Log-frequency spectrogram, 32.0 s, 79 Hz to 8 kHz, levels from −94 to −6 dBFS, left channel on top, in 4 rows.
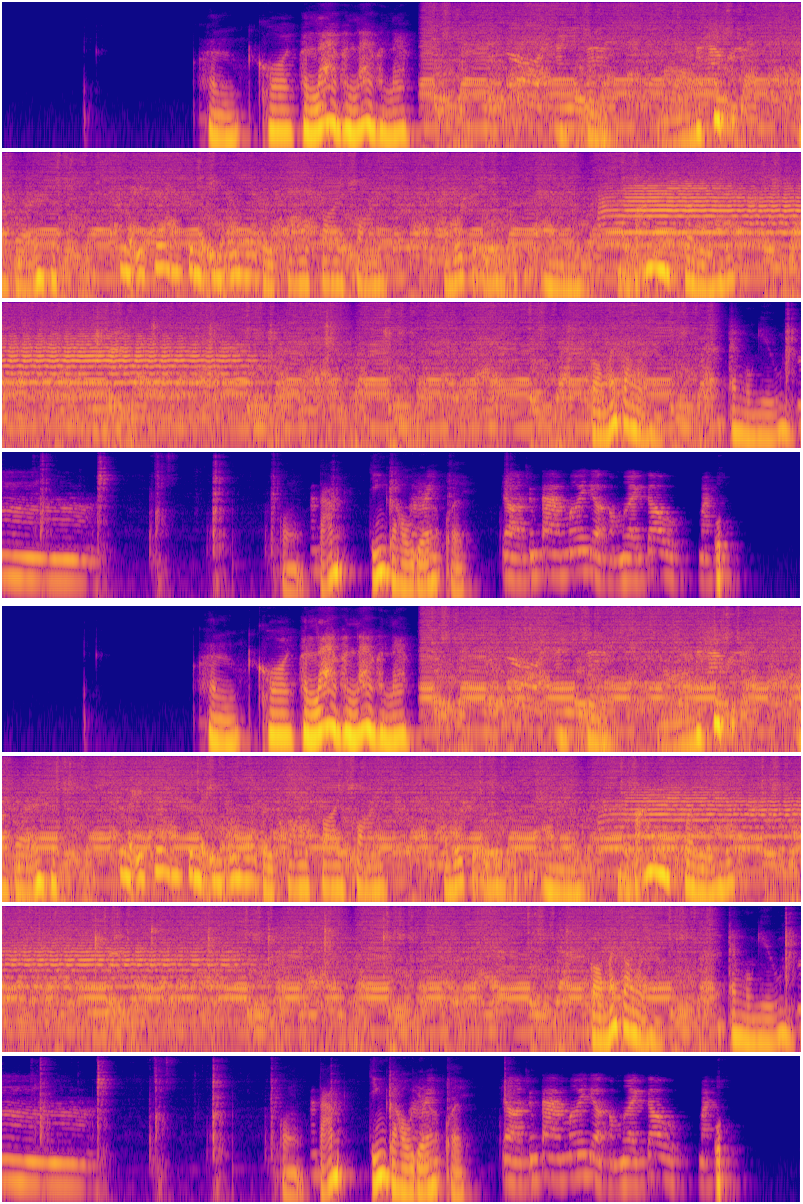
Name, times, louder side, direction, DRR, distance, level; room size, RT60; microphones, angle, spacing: voice 1, 2.0-4.1 5.5-6.1 6.5-7.2 7.9-8.9 9.1-11.8 12.4-13.8 14.1-15.3 21.9-22.6 23.1-23.9 26.7-27.3 27.6-28.6 31.1-31.2, right 2 dB, 20° right, 0.4 m, -23 dB
sound 1, 4.2-23.1, right 1 dB, 40° right, 4.6 m, -29 dB
voice 2, 4.8-6.2 6.9-7.5 12.6-13.4 14.3-14.8 16.8-17.4 23.9-25.0 27.0-27.2 28.0-28.4 29.0-31.2, equal, 5° right, 1.9 m, -34 dB
Trumpet, 13.9-19.2, left 4 dB, 25° left, 1.0 m, -27 dB
sound 2, 15.6-29.6, right 2 dB, 55° right, 4.9 m, -46 dB
9.0 x 7.0 x 3.1 m
head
